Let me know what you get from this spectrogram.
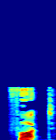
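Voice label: "foot", American English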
